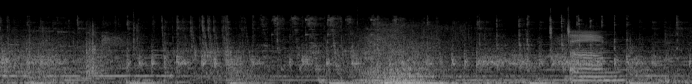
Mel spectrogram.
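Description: dice being rolled

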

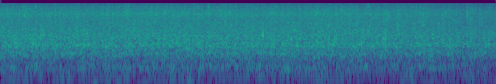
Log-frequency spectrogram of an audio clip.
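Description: water flowing

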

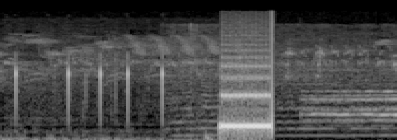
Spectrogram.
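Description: phone call ringing

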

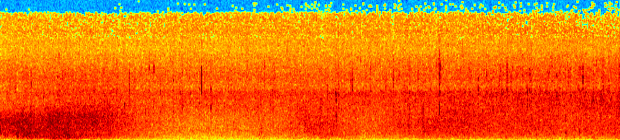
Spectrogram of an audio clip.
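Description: rain falling

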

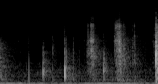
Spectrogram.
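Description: gunshot

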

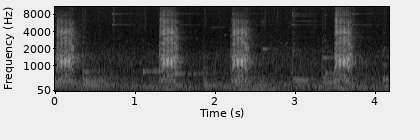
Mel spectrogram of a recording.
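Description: common raven calling

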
